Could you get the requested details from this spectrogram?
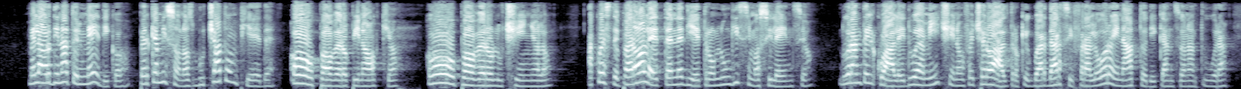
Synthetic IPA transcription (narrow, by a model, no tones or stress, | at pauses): melaord̪inaːt̪oilmɛːd̪ikoperkemːisoːnozbut͡ʃːaːt̪oumpjɛːd̪e | opɔːveɾopinɔkːjo | opɔːveɾolut͡ʃiɲːolo | akːwest̪epaɾɔːlet̪ɛnːed̪jɛːt̪ɾounluŋɡisːimosilɛnt̪sjo | d̪uɾant̪eilkwaːleid̪uːeamiːt͡ʃinoɱfeːt͡ʃeɾoalt̪ɾokeɡward̪arsifɾaloːɾoinat̪ːod̪ikant̪sonat̪uːɾa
